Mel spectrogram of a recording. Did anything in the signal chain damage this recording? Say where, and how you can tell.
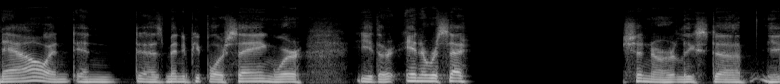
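Yes, a call audio freeze at the network stage. At 4.63 s the speech stops, a brief fading tail gives way to silence, and speech resumes at 6.26 s where it left off. Nothing is missing, just 1.6 s of added delay. Likely held-up packets emptied the jitter buffer.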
